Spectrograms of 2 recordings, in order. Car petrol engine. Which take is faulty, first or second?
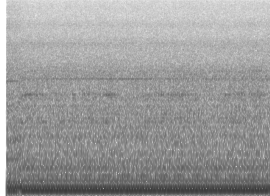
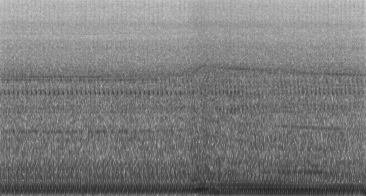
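second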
